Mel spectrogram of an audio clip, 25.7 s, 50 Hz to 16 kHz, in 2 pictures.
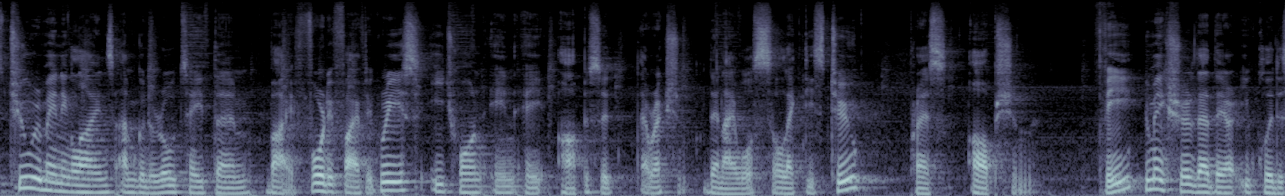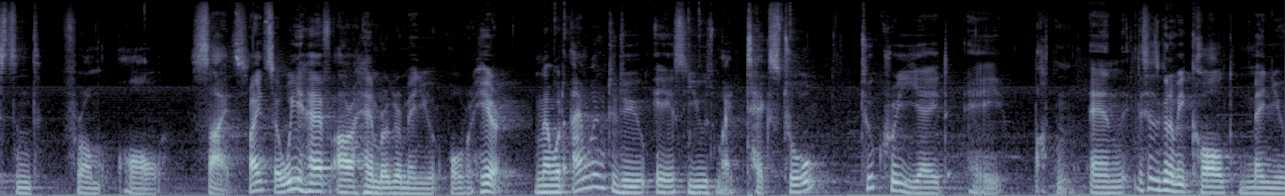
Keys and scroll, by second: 11.0 alt+v, 20.3 t, 22.7-25.7 typing.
